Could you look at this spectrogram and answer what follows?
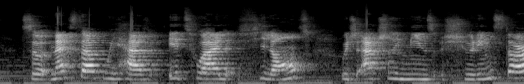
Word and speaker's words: étoile: So first, the first E, you can see there's an accent. It's on accent aigu. And so it's pronounced E, we've already seen that. E, the T normal. O-I in French is wa. Étoile, étoile, étoile.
